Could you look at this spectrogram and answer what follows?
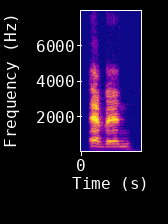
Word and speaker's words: Eoghan: Evan.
